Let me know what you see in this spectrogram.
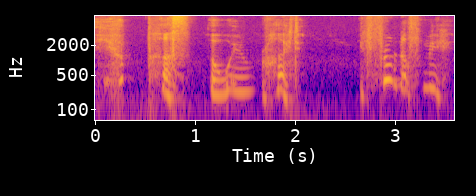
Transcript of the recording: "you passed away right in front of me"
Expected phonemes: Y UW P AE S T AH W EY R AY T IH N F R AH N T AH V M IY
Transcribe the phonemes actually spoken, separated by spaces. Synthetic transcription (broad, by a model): Y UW P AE S AH W EY R AY T IH N F R AH N T AH V M IY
